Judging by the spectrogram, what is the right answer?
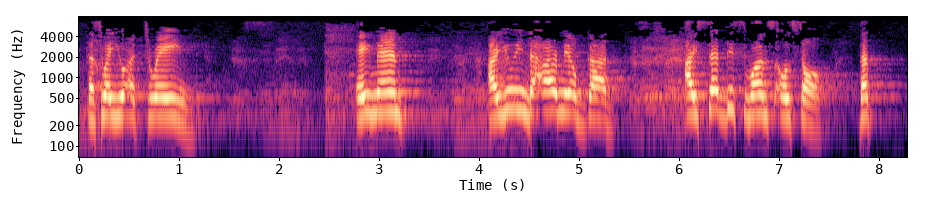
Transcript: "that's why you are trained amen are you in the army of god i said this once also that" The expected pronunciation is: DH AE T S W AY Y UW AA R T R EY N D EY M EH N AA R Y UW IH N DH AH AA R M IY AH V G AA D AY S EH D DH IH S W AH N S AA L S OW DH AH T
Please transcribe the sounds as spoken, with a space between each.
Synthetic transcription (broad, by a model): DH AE T S W AY Y UW AA R T R EY N D EY M EH N AA R Y UW IH N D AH AA R M IY AH V G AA D AY S EH D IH S W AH N S AA L S OW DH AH T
